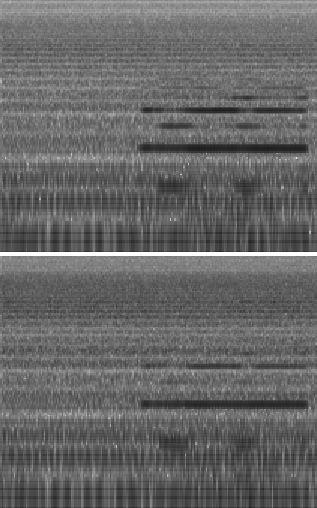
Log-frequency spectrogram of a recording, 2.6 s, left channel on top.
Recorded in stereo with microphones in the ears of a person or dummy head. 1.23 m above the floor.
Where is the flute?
40° left (ahead or behind).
